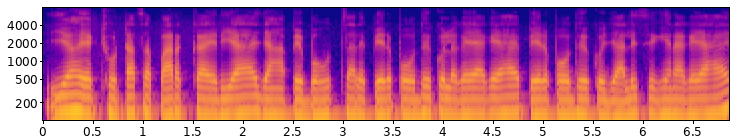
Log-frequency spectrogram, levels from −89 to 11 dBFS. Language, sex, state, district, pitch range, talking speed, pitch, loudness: Hindi, male, Bihar, Patna, 115-125 Hz, 190 wpm, 120 Hz, -15 LUFS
